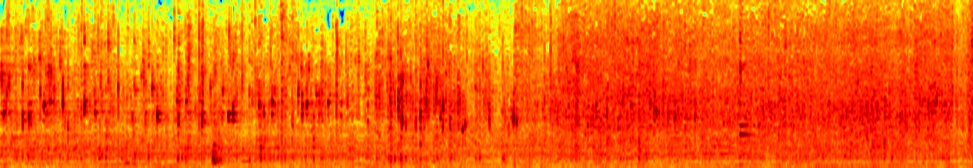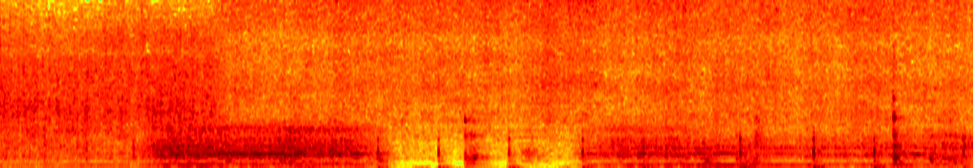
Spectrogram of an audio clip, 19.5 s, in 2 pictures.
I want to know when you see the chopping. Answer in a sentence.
The chopping can be heard from 12.8 to 16.4 s and from 17.1 to 18.6 s.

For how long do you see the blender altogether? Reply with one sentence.
The blender can be heard for 18 seconds in total.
